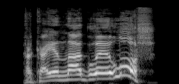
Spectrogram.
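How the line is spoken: Shouted. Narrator (Russian): крикнула Мэйли

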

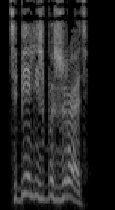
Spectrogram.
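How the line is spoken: Laughing. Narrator (Russian): засмеялась она

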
